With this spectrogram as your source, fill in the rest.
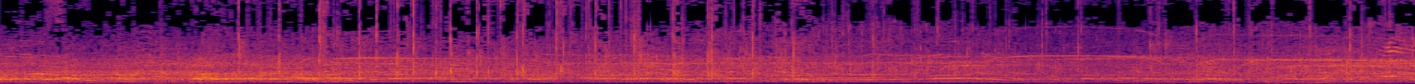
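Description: A large crowd chatters and shouts all around, outdoors.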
